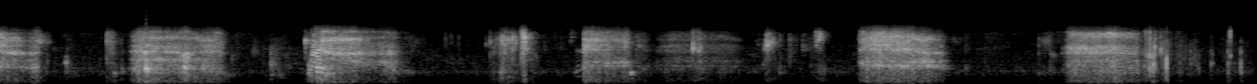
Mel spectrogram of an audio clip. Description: me being sick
